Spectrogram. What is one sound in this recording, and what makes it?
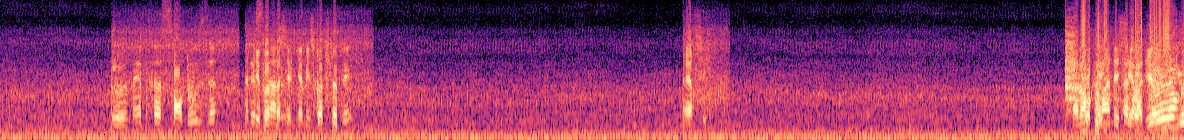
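A small plane's engine drones steadily at a low pitch.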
